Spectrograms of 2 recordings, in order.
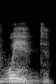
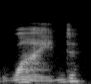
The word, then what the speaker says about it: wind: We've wind down, not wind, but wind, like you wind a mechanical clock. So these wind and wind look the same, but they have two different pronunciations.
